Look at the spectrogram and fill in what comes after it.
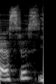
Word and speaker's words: Estes: Did I butcher your last name again? Because I feel like I always do and I feel bad. – No, you said it right. You said Estes.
